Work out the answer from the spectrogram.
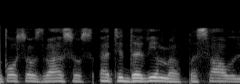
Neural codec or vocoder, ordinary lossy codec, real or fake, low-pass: codec, 24 kHz, 1 kbps, SNAC; Opus, 24 kbps; fake; 5.4 kHz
